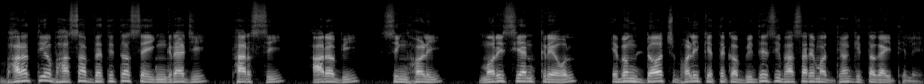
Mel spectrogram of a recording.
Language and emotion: Odia, neutral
